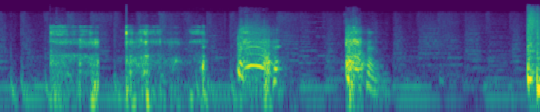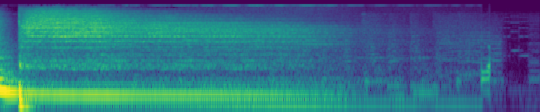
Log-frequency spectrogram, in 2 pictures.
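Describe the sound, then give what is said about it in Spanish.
Coughing and throat clearing from someone with a head cold who is prone to coughing: a few short, harsh bursts spread over the first few seconds, followed by a long, sustained noisy stretch. “Porque te veo ahí con tos”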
